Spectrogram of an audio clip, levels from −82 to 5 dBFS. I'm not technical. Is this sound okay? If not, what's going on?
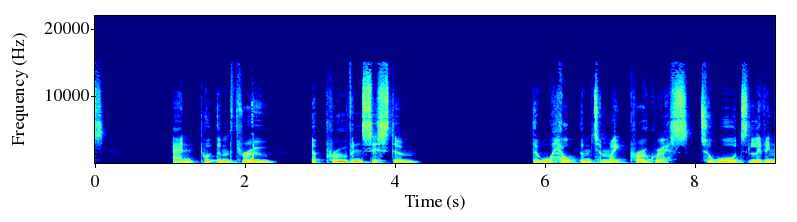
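No. Broken MP3 bit reservoir at 2.08 to 2.12 s, just after "and put them": a brief glitch, likely because lost file pieces left the following audio reading the wrong data.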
